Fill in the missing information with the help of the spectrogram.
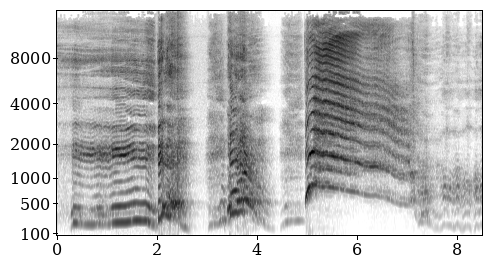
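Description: A man's voice making exaggerated comic noises: a strained, held groan through clenched teeth, short wavering cries, then a long high scream about five seconds in that slowly falls in pitch and trails off into lower moaning.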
